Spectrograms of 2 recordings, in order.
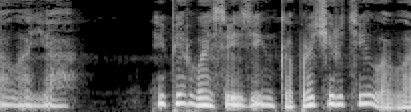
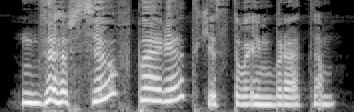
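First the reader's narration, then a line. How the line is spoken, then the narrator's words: Laughing. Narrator (Russian): Женщина вдруг рассмеялась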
